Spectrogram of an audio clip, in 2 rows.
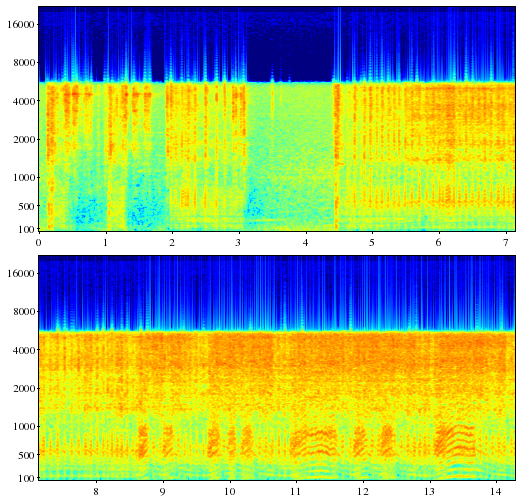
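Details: Mower with 21.2 cc Vortex Power Boost one-ring-piston engine, 20-inch blade, not run for a while, choked and primed: a few cord pulls, then catches, runs clean and revs smoothly; normal running.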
